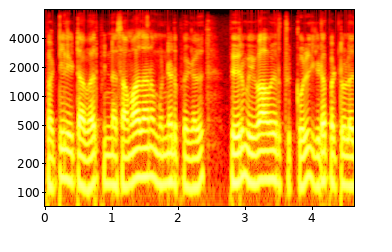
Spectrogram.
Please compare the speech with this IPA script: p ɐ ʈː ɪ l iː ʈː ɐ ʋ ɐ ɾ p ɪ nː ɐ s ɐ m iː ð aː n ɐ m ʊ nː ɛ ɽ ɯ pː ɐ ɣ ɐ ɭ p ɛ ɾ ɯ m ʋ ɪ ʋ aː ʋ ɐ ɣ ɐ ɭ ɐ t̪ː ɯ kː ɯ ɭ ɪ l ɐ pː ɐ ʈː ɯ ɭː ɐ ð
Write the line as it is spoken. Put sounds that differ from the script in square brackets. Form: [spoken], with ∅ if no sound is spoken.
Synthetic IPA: p ɐ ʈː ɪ l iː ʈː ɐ ʋ ɐ ɾ p ɪ nː ɐ s ɐ m [aː] ð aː n ɐ m ʊ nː ɛ ɽ ɯ pː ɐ ɣ ɐ ɭ p ɛ ɾ ɯ m ʋ ɪ ʋ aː ʋ ɐ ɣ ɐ [ɾ] ɐ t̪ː ɯ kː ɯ ɭ ɪ [ɽ] ɐ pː ɐ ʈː ɯ ɭː ɐ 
